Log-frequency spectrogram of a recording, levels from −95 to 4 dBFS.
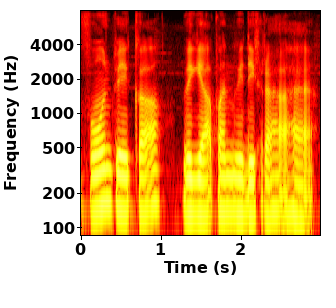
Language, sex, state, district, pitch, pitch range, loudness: Hindi, male, Jharkhand, Garhwa, 140 Hz, 130-150 Hz, -16 LUFS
